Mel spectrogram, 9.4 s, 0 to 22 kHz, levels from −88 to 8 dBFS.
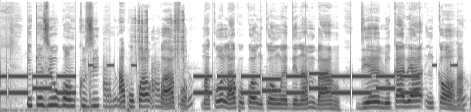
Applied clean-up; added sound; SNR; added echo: none; Telephone; 1 dB; none.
